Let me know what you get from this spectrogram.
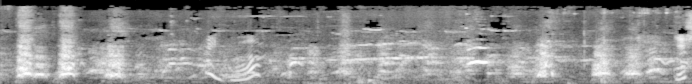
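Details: Alaskan Husky sled dogs being readied in teams at a sledding kennel in Willow, Alaska; sharp barks and short yips mixed with a few rising and falling whines, with people talking close by.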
